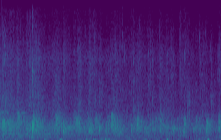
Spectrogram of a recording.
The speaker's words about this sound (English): Let's give God glory. Let's give a round of applause. Amen.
